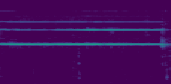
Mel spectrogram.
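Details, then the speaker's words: Multi-function DC power supply kit's buzzer used as a rudimentary capacitor ESR tester (red lead to positive, other side to buzzer): a clear, steady, full-loudness high-pitched tone means a good capacitor; muffled or quiet would mean marginal to bad. "And if it sounds like normal, that's a good capacitor. If it sounds a little muffled or quiet, that's a marginal to bad capacitor."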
